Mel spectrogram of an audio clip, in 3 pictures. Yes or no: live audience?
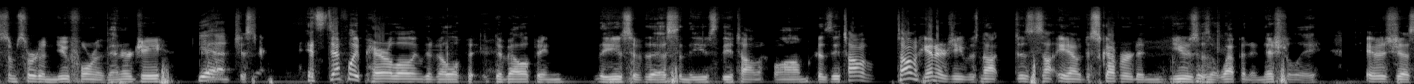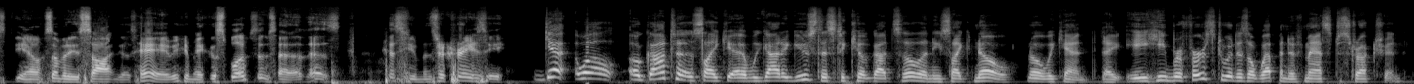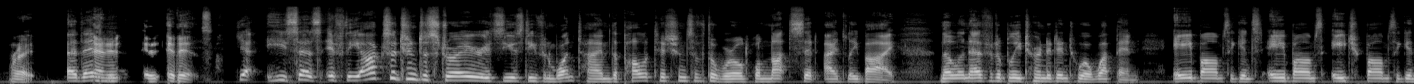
no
